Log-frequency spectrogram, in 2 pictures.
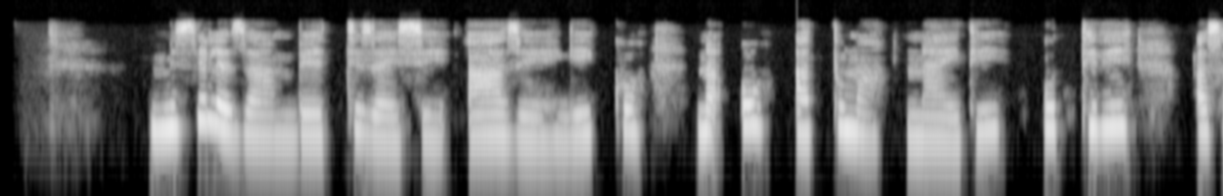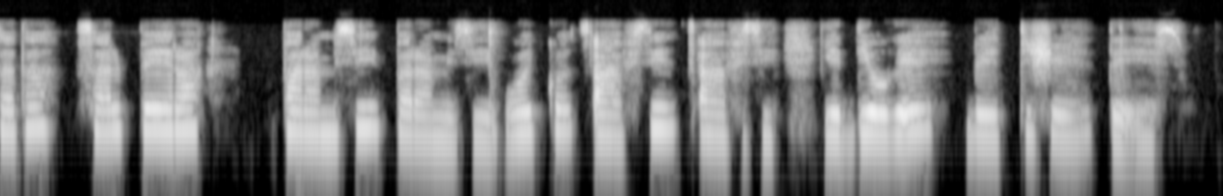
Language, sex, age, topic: Gamo, female, 25-35, government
